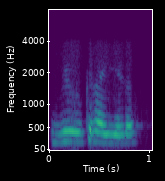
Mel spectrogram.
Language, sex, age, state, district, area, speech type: Dogri, female, 60+, Jammu and Kashmir, Samba, urban, conversation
